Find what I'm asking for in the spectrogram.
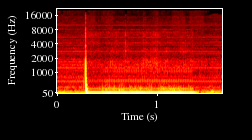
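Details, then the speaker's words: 12 V Danfoss/Secop BD fridge compressor in a camper, drawing 7.4 A before a speed-control resistor switch is fitted; steady deep hum holds about a second then drops away, compressor running at high speed. "at the moment that fridge is drawing 7.4 amps now that that's pretty thirsty and also you can hear that compressor running"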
